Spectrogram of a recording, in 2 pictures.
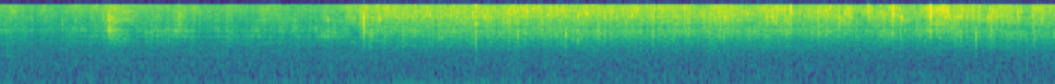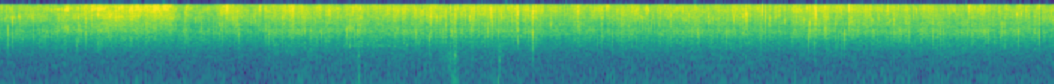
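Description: Goat meat frying on a hot stone: a steady sizzle with fine crackles that grows louder about five seconds in.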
